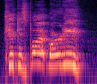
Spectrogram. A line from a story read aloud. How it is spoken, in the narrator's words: Jason yelled out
